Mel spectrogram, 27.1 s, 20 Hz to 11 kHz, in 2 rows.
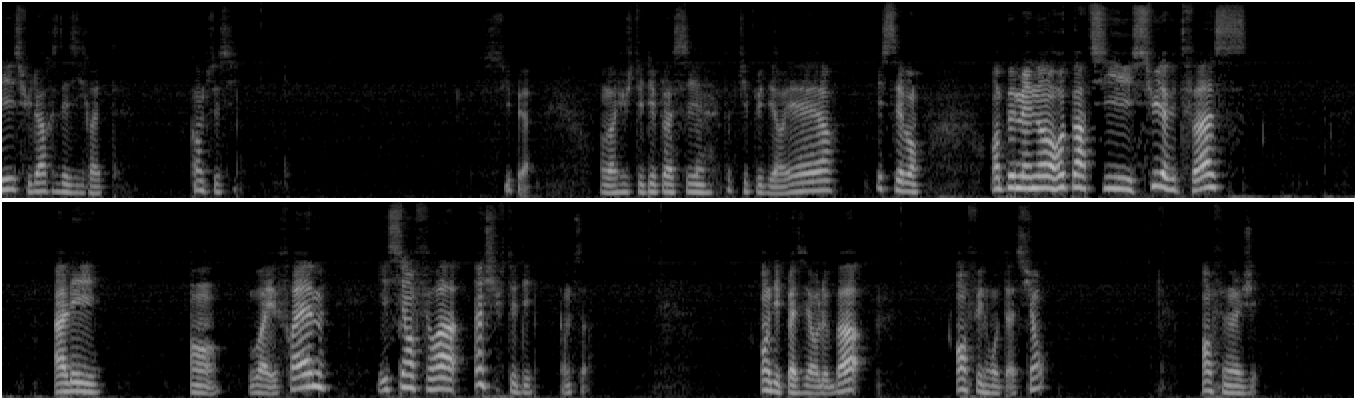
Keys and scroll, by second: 9.5 KP_1, 12.5 z, 13.6 ctrl+z, 18.3 shift+d, 23.2 r, 25.7 g.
